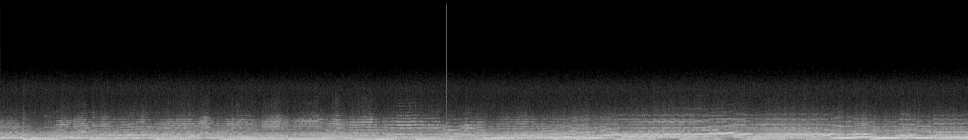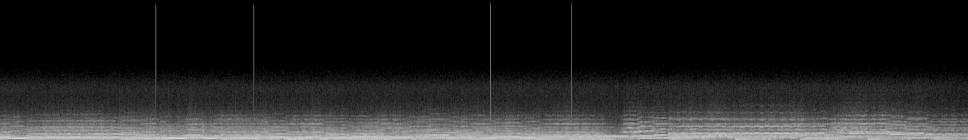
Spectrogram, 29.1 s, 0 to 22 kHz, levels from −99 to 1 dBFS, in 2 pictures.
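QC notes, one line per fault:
6.69, 16.85, 18.32, 21.87 and 23.08 s: bit error spike. A flipped bit throws one sample off by a power of two, giving a sharp broadband tick, about -23 to -11 dBFS, loudest at 21.87 s.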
